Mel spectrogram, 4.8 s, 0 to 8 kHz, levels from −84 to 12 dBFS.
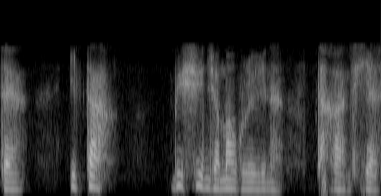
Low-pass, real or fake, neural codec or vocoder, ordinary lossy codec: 7.2 kHz; real; none; AAC, 16 kbps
